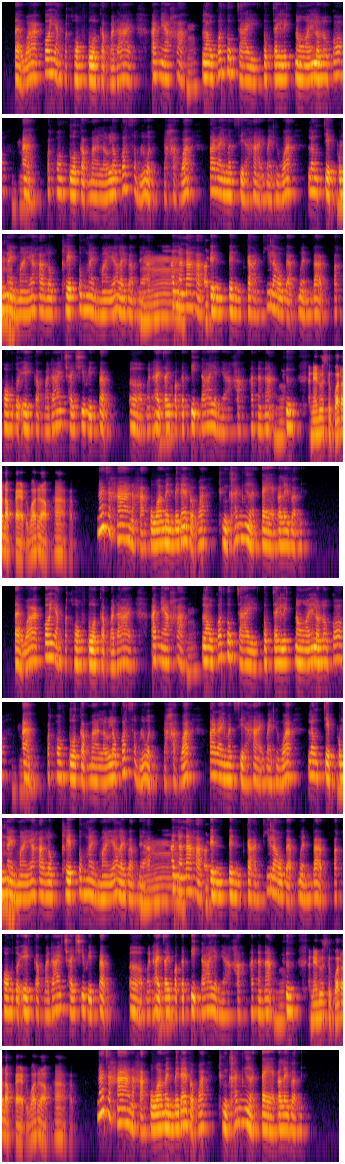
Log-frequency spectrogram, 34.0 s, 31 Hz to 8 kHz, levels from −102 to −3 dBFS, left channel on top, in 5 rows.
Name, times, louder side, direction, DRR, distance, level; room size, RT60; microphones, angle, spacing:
voice 1, 0.2-3.6 4.0-6.8 7.2-7.4 7.9-9.8 10.0-10.6 11.0-12.6 12.9-16.6 17.0-20.0 20.5-22.5 23.0-23.8 24.2-25.8 26.1-26.5 29.2-31.3 31.6-33.3, right 1 dB, 25° right, 7 dB, 0.9 m, -25 dB
voice 2, 16.4-17.3 17.7-17.8 25.9-26.1 26.6-28.6, left 3 dB, 20° left, 15 dB, 0.3 m, -27 dB
10.5 x 9.0 x 2.3 m, 0.30 s
head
